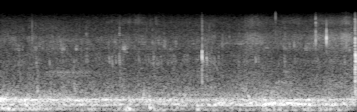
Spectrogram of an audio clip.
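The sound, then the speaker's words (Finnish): Ice cracking and booming on Lake Lohjanjärvi at the tip of Vilniemi, Finland, where the ice has come loose from the water: a steady low, resonant drone fills the whole stretch, broken by a couple of brief, sharp cracks near the end, with no voices. “tai eilen ainakin kuuli ihan selvästi, kun jossakin kohti jää on niin kuin irti vedestä, se kuuluu, kun se menee se railoääni, vuu, ja sitten se molskahtaa niin kuin veteen selvästi, ja sitten kuuluu se vuu, siellä veden, tai vedestä tuleva ääni.”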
